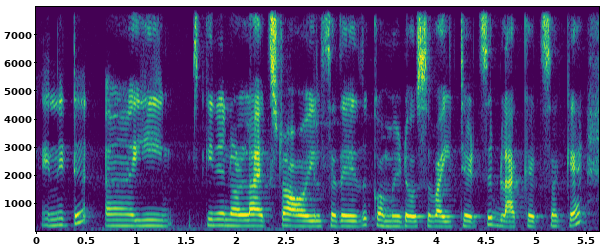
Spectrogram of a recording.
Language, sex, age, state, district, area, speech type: Malayalam, female, 18-30, Kerala, Thiruvananthapuram, rural, spontaneous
